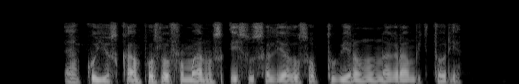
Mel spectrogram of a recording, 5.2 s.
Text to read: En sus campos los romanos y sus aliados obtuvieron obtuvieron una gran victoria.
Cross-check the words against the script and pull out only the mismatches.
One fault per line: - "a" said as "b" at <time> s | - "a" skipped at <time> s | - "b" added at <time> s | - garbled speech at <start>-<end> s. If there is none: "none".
- "sus" said as "cuyos" at 0.8 s
- "obtuvieron" skipped at 3.6 s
